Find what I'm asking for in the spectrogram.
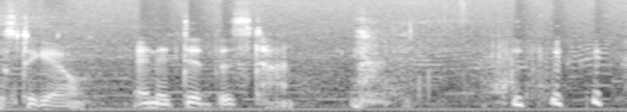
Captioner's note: laughing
